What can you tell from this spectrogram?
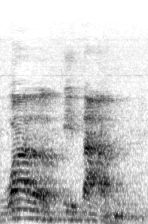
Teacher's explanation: Tadi di awal terbaca al kitabu, tetapi setelah dimasuki wawu menjadi wal kitabu. Hamzahnya hilang. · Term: hamzah wasol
